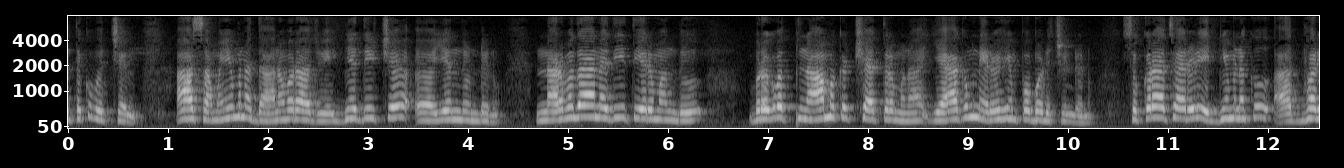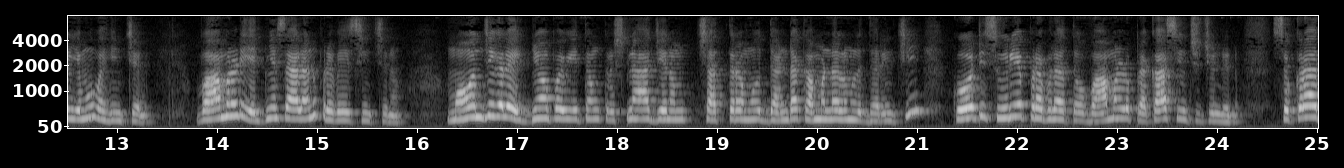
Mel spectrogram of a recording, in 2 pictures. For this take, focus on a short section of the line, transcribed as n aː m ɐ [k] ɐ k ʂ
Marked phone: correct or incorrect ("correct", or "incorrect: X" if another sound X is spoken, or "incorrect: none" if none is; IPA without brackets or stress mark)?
correct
